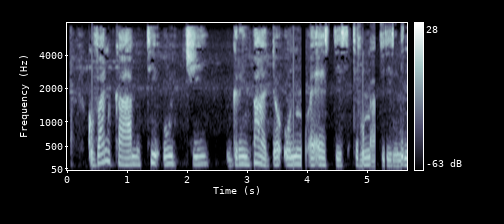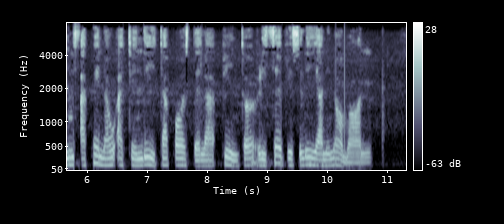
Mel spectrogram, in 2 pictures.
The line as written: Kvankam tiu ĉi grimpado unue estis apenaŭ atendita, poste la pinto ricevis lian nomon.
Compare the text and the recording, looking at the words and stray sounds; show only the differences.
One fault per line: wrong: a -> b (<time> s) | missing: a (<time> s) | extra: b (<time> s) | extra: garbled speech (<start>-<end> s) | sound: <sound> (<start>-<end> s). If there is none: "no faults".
sound: dropout (3.9-4.0 s)
extra: garbled speech (4.7-5.9 s)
